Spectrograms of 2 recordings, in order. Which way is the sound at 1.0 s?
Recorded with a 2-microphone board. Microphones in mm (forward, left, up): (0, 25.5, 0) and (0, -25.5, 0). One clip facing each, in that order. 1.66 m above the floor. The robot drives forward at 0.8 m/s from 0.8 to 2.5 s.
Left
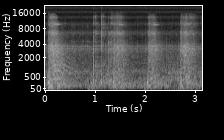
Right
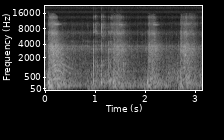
15° right (ahead or behind).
